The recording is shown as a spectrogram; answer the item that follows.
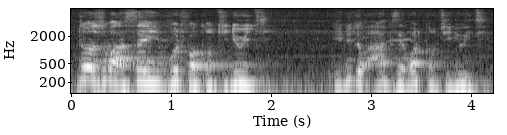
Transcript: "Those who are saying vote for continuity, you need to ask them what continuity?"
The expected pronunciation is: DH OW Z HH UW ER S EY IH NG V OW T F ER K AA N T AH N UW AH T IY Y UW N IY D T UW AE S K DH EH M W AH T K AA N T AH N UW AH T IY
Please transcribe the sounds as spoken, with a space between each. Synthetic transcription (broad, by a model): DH OW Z HH UW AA S EY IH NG F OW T F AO K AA N T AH N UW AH T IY Y UW N IY D T UW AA K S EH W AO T K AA N T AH N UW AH T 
